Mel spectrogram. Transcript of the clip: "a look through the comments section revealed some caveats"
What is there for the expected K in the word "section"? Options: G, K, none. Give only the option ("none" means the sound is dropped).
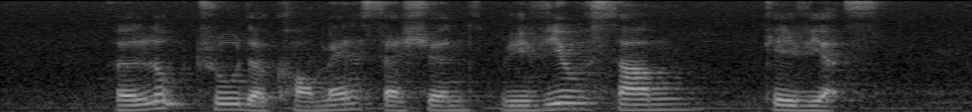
none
